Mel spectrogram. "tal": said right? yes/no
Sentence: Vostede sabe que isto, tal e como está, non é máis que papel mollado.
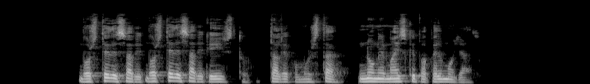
yes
